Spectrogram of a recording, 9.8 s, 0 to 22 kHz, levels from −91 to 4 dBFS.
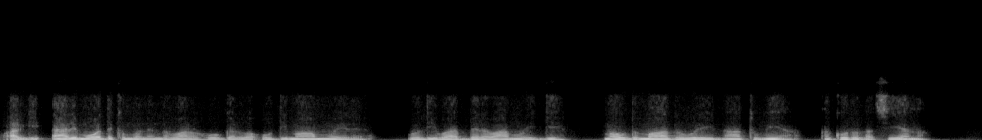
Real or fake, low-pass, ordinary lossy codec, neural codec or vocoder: fake; 7.2 kHz; Opus, 32 kbps; codec, 16 kHz, 0.4 kbps, LongCat-Audio-Codec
